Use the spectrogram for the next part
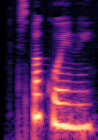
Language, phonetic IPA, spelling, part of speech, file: Russian, [spɐˈkojnɨj], спокойный, adjective, Ru-спокойный.ogg
- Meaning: 1. calm (unworried, free from anger) 2. placid, quiet, serene, tranquil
